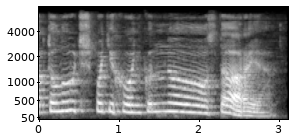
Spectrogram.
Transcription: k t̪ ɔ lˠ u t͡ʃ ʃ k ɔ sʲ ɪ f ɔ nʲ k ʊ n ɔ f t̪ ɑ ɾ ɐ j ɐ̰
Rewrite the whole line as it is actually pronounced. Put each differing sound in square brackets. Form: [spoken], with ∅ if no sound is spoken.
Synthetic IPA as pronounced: k t̪ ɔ lˠ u t͡ʃ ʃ [p] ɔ [tʲ] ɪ [x] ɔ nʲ k ʊ n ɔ [s] t̪ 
